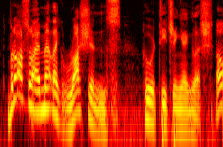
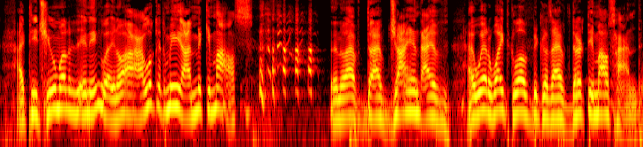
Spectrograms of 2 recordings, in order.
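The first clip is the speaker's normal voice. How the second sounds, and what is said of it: Mock Russian accent in English. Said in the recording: “speaking English with a Russian accent”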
